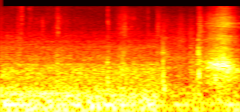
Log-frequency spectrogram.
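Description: A steady low background rumble, with a few faint clicks scattered through it.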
